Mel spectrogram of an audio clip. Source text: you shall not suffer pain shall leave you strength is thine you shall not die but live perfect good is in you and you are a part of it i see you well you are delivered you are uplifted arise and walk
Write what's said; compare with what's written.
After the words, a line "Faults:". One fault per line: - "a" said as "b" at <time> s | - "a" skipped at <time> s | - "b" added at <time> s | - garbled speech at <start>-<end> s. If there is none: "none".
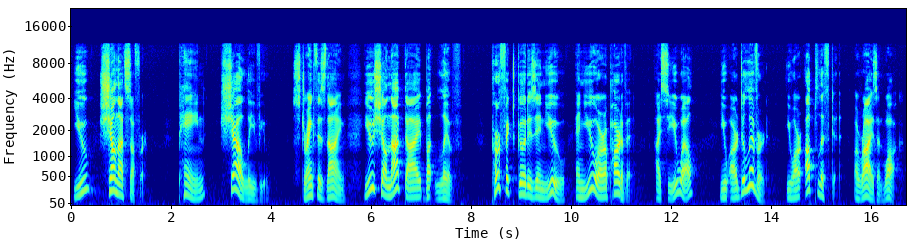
you shall not suffer pain shall leave you strength is thine you shall not die but live perfect good is in you and you are a part of it i see you well you are delivered you are uplifted arise and walk
Faults:
none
